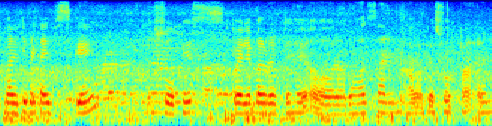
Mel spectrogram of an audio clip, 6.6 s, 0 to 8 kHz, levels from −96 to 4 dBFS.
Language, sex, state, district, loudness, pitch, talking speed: Hindi, female, Maharashtra, Gondia, -15 LUFS, 195 Hz, 100 wpm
